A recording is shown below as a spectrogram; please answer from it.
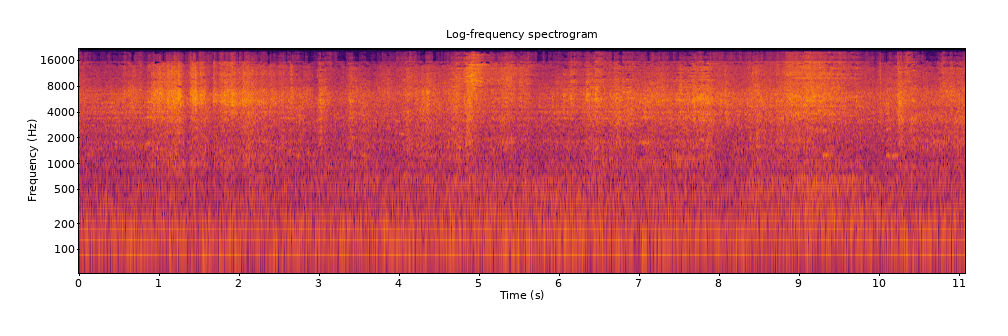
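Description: A freight train rolls past trackside in Indiana or Kentucky, a constant loud rumble of rail cars with faint rhythmic wheel clatter lasting throughout.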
